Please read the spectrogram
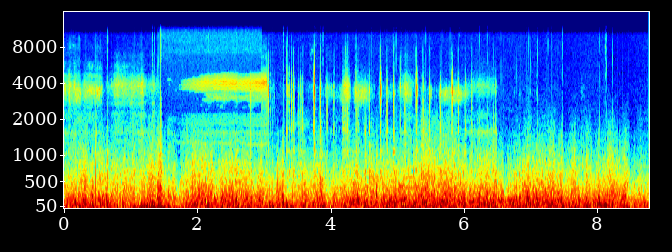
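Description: Wind buffeting the microphone, with scattered sharp clacks and knocks of loose rock blocks shifting and striking each other underfoot as hikers scramble over talus.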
